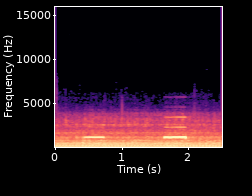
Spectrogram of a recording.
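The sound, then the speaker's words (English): Two steady electronic beeps of a radio tracking beam sent from a small device attached to a car being followed, picked up on the radio in the Black Beauty, each lasting about a third of a second and evenly spaced, over a continuous low engine rumble. “That little attachment you stuck on her car is quite an invention, Cato. With that radio beam it sends off, we won't lose her.”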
